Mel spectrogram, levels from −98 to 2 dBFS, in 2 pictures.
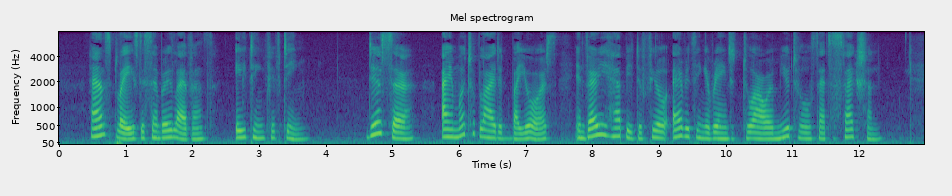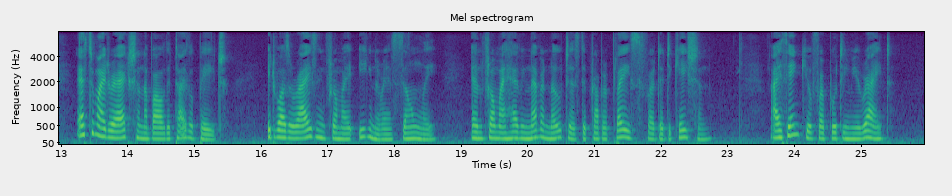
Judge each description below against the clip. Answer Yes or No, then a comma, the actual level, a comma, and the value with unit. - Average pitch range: Yes, average, 3.7 semitones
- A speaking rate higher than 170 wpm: No, slow, 135 wpm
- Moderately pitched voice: Yes, medium, 165 Hz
